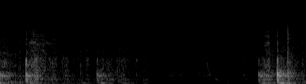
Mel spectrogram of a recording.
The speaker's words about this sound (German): Was schreibst du gerade auf? Du jetzt, äh, ja, genau, weil ich muss dich gleich was fragen. Das habe ich mir gerade notiert.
